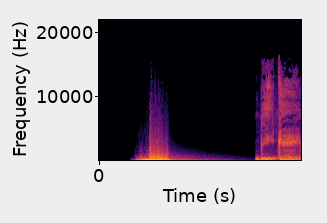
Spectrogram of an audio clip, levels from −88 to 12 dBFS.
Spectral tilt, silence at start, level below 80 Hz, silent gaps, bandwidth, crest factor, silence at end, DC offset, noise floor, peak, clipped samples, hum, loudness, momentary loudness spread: -6.5 dB/octave; 0.7 s; -20 dBFS; none; 15.5 kHz; 14 dB; 0 s; under 0.1%; -59 dBFS; 0 dBFS; under 0.1%; none; -15 LUFS; 20 LU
